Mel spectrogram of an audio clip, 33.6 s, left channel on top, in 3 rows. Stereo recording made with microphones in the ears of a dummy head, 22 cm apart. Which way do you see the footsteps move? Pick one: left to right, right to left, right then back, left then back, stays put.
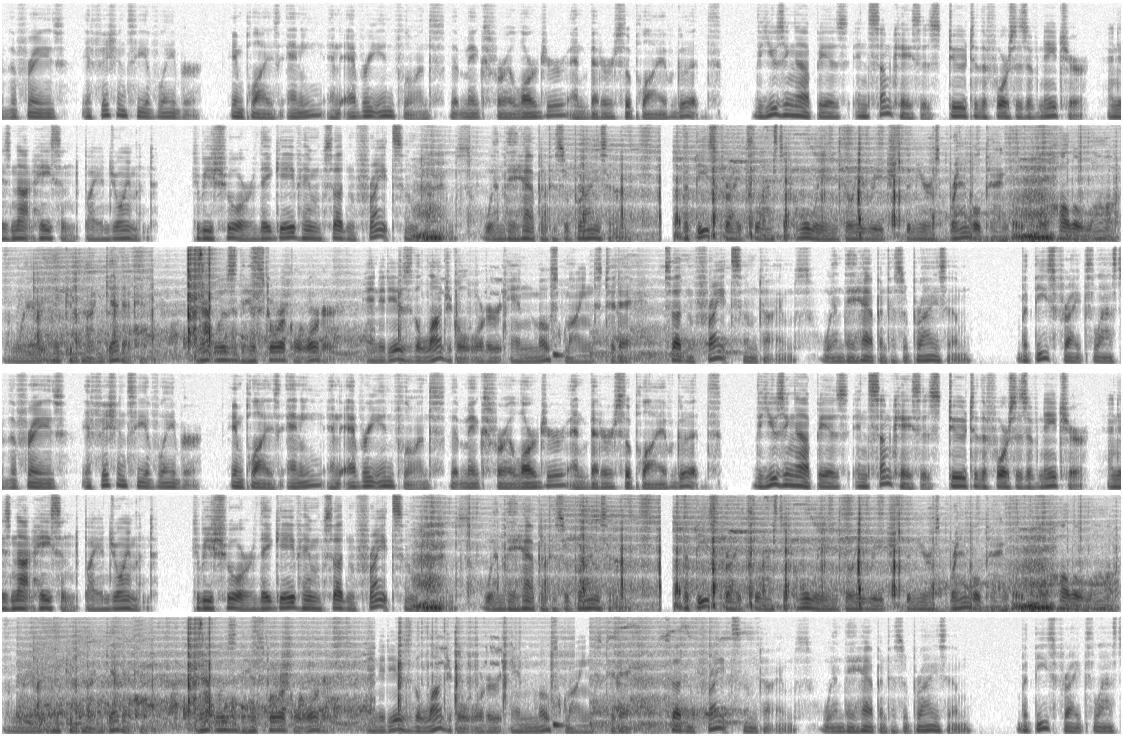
right to left.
